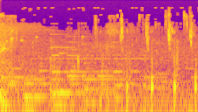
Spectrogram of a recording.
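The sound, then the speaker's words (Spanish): Wet liquid swishing as a person swishes water from a bottle around in the mouth, wine-tasting style, with gurgly squelches and small bubbly pops, building into a few distinct sloshing bursts toward the end, with no talking. “Claro, el ruido, vamos a ver, voy a intentar hacerlo con esta botella de agua.”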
